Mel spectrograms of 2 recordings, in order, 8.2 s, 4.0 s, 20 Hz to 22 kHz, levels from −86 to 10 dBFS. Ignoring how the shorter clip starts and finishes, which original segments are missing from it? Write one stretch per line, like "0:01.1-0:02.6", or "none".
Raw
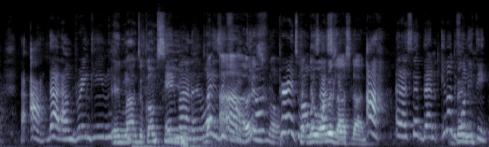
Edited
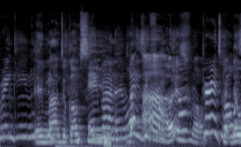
none

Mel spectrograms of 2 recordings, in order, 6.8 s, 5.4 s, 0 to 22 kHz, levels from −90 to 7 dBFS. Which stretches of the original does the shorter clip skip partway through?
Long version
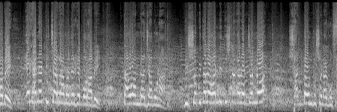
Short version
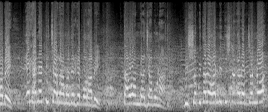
none

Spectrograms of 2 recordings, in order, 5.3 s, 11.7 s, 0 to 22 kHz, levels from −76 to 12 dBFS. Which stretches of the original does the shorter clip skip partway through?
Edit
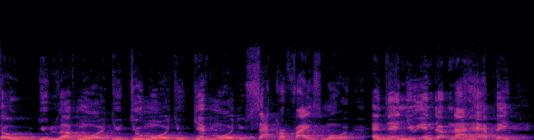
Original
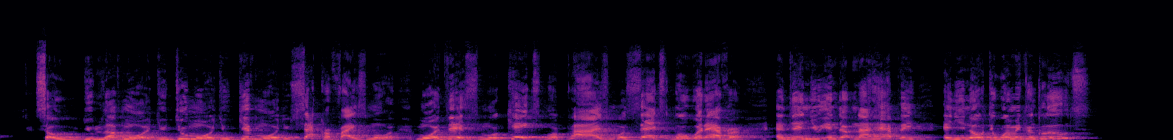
0:04.0-0:07.6

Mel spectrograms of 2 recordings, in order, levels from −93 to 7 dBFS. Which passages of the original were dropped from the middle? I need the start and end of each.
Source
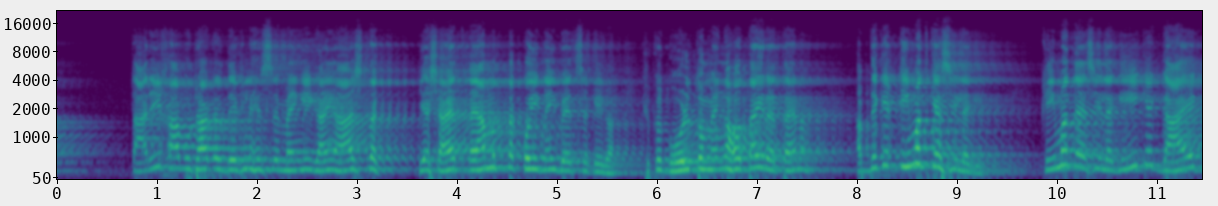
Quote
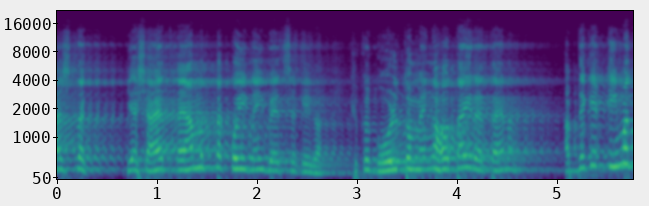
none

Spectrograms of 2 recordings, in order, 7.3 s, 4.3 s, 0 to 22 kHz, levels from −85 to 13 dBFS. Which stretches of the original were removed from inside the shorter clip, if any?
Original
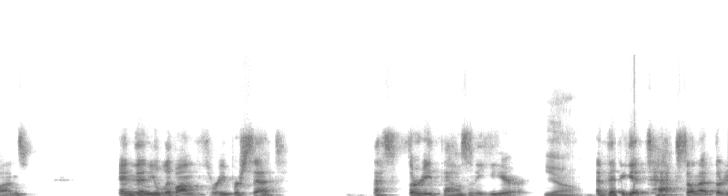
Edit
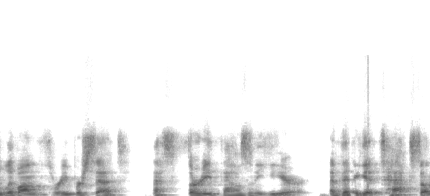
0:02.9-0:03.5
0:05.3-0:05.8

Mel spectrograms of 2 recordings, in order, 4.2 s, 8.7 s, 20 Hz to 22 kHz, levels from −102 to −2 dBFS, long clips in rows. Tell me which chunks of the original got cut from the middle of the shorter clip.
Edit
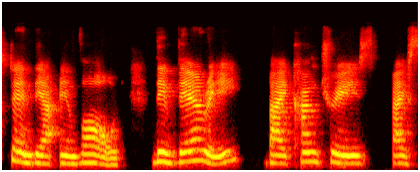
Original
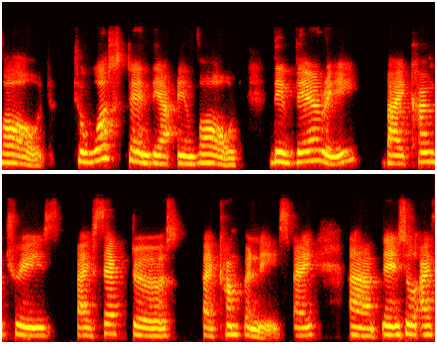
none

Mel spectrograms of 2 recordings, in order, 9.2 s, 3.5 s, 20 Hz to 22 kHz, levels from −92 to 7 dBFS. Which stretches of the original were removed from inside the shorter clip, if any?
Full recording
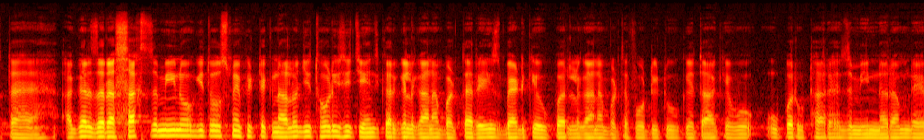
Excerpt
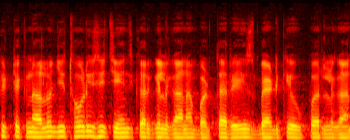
none

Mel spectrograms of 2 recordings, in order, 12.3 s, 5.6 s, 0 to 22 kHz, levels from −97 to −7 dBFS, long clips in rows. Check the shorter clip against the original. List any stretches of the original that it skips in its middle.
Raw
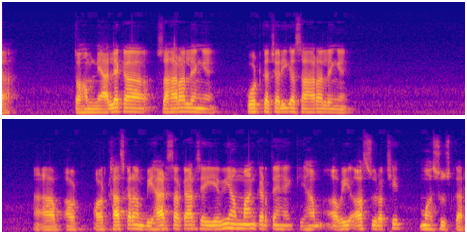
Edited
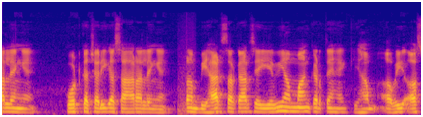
0:04.9-0:07.9

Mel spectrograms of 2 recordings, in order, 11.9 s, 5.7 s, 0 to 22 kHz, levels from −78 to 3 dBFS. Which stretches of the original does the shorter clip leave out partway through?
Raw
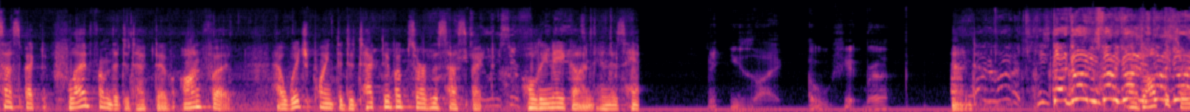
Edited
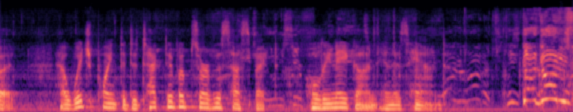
0:06.4-0:09.6

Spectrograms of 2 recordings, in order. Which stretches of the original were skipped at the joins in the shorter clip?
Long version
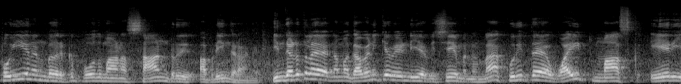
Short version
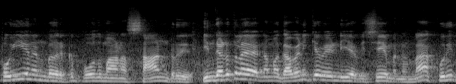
0:01.9-0:02.6

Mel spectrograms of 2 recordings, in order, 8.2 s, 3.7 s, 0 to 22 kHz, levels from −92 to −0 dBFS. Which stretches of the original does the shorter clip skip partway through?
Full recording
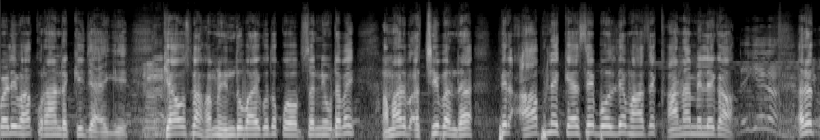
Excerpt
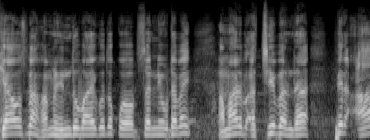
none

